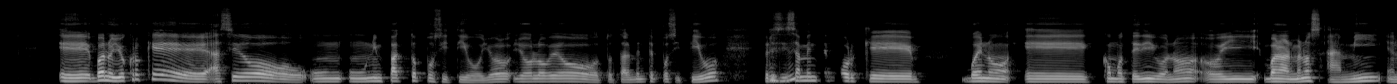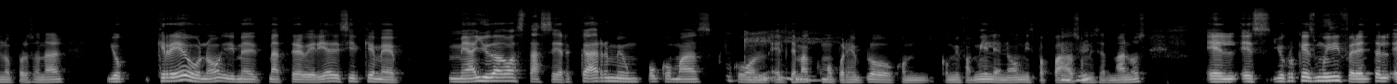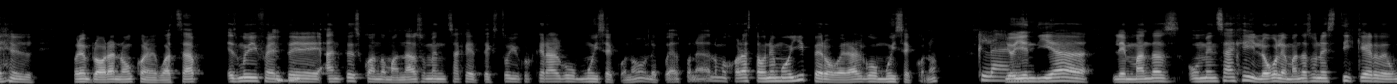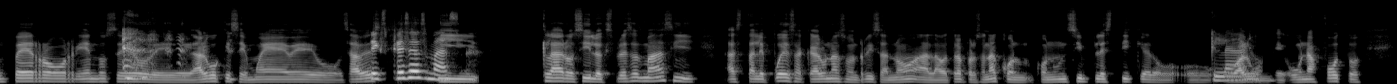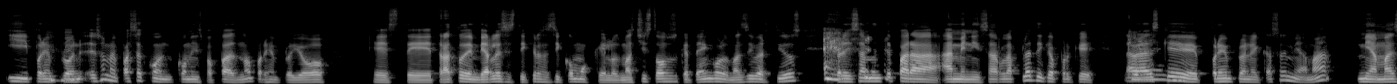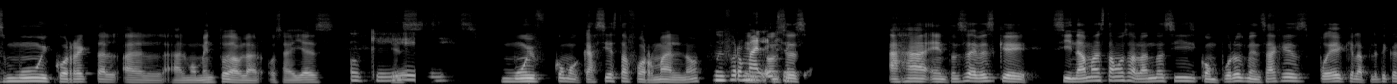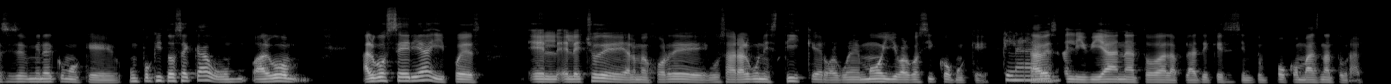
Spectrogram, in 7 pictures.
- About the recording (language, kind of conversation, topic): Spanish, podcast, ¿Qué impacto tienen las redes sociales en las relaciones familiares?
- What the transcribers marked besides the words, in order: drawn out: "Okey"; laughing while speaking: "el"; chuckle; other noise; chuckle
